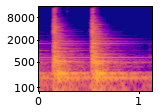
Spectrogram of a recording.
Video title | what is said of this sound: Master Mechanic Tips to find suspension noise in cars and trucks | it doesn't move when you pry on it, but when you hit it with hammer, it's got play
